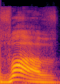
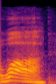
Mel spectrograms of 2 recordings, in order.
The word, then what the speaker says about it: Vav: Zayn, Teth, Heichi, and Wa, which I think is pronounced Vav, but we don't have the V sound in certain languages, so we just call it a Wa.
